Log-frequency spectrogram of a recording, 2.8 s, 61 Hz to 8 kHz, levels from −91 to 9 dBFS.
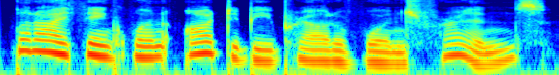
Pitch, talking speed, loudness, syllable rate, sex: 190 Hz, 235 wpm, -17 LUFS, 5.1 syllables/s, female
